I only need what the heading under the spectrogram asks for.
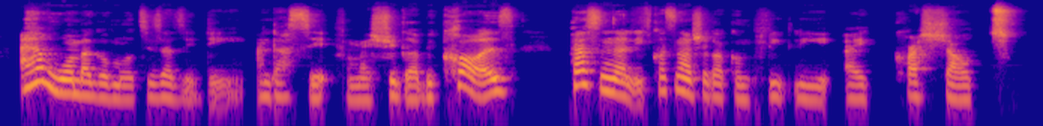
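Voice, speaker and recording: In a very clean recording with a silent background and a dry, close sound with no echo, a woman speaks at a fairly quick pace in a fairly low pitch, with an animated tone and lively intonation. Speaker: vlogger. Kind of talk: casual vlog talk to camera. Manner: fast.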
